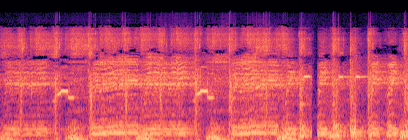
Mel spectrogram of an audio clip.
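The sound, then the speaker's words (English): A short, loud burst of upbeat jingle music signalling a segment of the latest food tweets from the city, with bright layered melody and steady rhythmic pulses, briefly dropping out near the end before resuming, with no voices. “That music, of course, signals time for the latest food tweets from the city”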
